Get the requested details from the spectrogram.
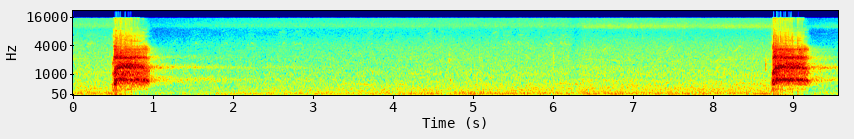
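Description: Two abrupt, hoarse barks from a muntjac, each under half a second, ring out with a long pause between them. A quiet background hiss fills the gap.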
